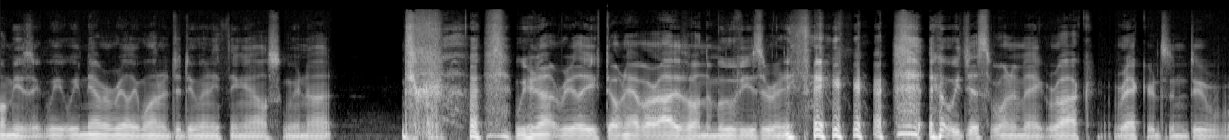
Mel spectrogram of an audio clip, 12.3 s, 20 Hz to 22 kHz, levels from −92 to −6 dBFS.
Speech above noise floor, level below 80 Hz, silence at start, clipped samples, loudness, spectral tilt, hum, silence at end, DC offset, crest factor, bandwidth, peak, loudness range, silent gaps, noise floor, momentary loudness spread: 41 dB; -36 dBFS; 0 s; under 0.1%; -21 LUFS; -6.5 dB/octave; none; 0 s; under 0.1%; 18 dB; 15.5 kHz; -2 dBFS; 4 LU; none; -60 dBFS; 7 LU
